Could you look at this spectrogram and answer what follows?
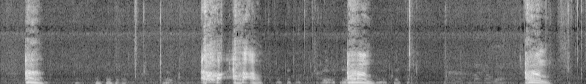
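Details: Deliberate fake coughing to tease a friend while fishing: five loud, voiced cough bursts with quiet murmuring between, not illness.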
